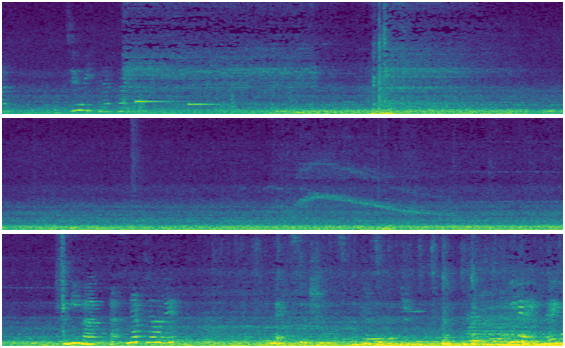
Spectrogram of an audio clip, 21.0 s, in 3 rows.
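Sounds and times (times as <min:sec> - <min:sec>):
train car rumbling: 0:00.0 - 0:21.0
train doors shutting thud: 0:01.5 - 0:06.1.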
